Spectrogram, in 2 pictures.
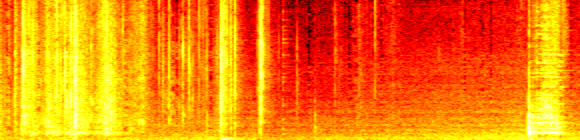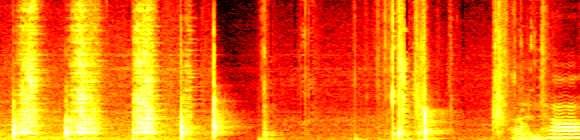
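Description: A knife chops a large onion on a cutting board in bursts of sharp, close taps, with quiet pauses between runs of cuts and some faint rustling of onion pieces.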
